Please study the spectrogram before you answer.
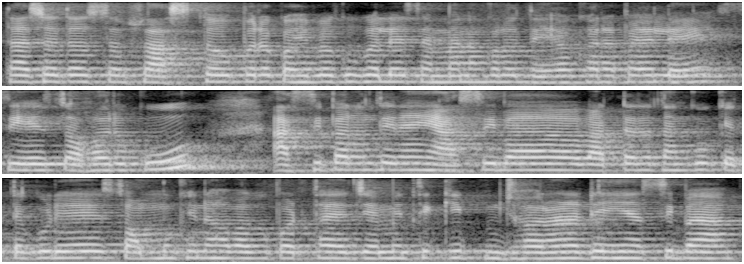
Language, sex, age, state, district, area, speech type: Odia, female, 18-30, Odisha, Khordha, rural, spontaneous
